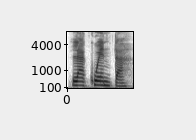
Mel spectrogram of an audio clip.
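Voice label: bill, Spanish, female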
